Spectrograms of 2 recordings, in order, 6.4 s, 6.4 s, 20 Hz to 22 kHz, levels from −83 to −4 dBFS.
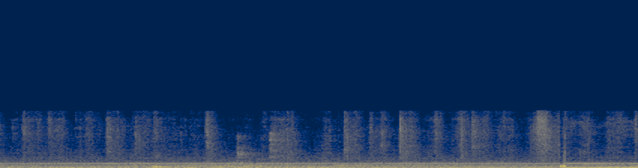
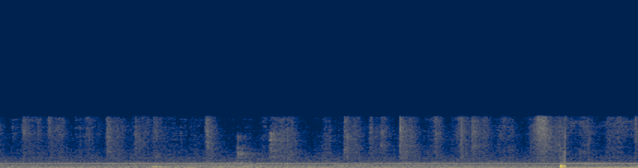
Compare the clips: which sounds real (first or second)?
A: second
